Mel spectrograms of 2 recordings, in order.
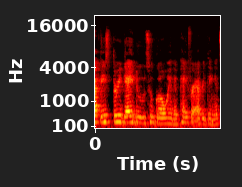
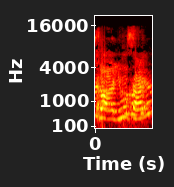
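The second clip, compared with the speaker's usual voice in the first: loud teasing; 8 semitones higher, 8 dB louder than usual. Real, not acted.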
